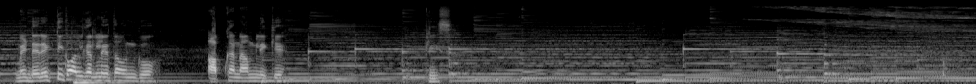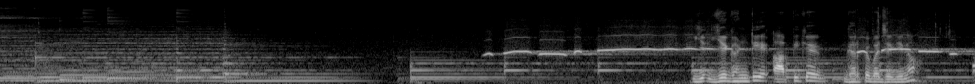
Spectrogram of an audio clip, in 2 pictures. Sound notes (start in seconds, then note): 14.5 Whistling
